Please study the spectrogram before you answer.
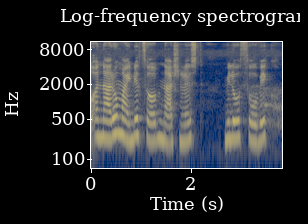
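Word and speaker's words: Milošević: So, a narrow minded Serb nationalist, Milosevic, pronounced Milosevic, had won the election.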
